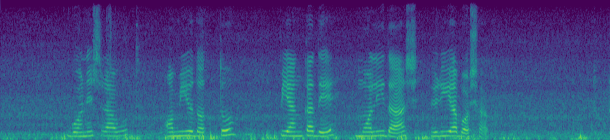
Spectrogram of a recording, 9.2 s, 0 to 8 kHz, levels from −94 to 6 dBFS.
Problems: constant background noise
